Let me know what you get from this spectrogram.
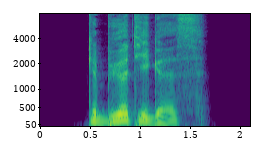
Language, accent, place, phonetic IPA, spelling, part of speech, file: German, Germany, Berlin, [ɡəˈbʏʁtɪɡəs], gebürtiges, adjective, De-gebürtiges.ogg
- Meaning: strong/mixed nominative/accusative neuter singular of gebürtig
